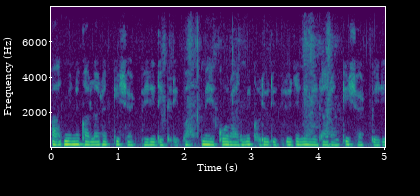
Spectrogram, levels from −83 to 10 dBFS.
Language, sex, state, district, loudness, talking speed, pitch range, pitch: Rajasthani, female, Rajasthan, Churu, -20 LUFS, 275 wpm, 150-165 Hz, 160 Hz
